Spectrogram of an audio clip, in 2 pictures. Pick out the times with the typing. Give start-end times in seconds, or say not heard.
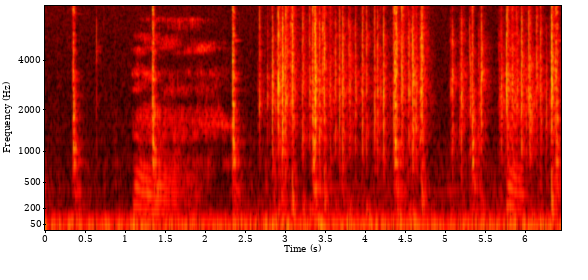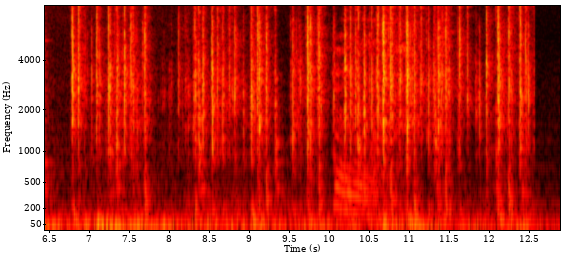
2.6-12.6.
